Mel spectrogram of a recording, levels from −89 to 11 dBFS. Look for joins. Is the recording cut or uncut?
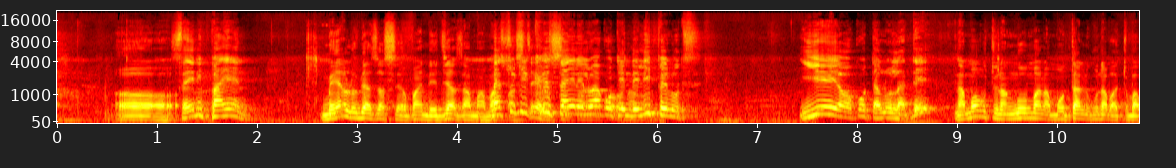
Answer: uncut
